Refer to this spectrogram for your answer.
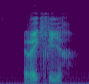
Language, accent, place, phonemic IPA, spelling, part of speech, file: French, France, Lyon, /ʁe.kʁiʁ/, récrire, verb, LL-Q150 (fra)-récrire.wav
- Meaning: alternative form of réécrire (“to rewrite”)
